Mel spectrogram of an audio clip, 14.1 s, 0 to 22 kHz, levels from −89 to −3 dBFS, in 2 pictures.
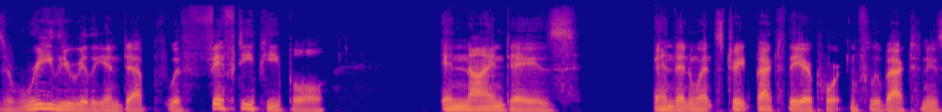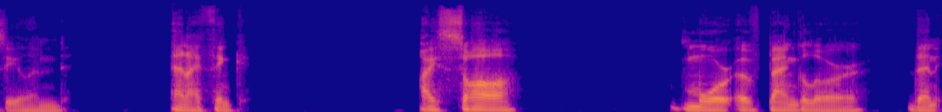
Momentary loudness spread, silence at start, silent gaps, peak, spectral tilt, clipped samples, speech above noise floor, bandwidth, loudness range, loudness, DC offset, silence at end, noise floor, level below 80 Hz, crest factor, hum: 11 LU; 0 s; none; -12 dBFS; -5 dB/octave; under 0.1%; over 57 dB; 17.5 kHz; 4 LU; -33 LUFS; under 0.1%; 0 s; under -90 dBFS; -54 dBFS; 22 dB; none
